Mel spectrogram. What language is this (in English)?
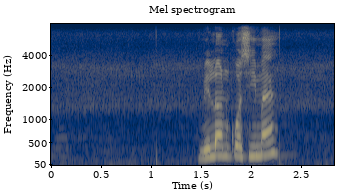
Nepali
